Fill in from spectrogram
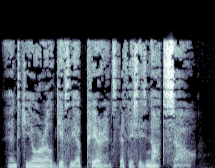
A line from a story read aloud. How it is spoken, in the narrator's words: Matron Banri added in a nasty tone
